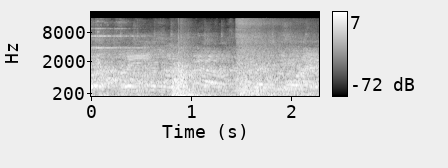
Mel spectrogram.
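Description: People talking over background music, with a few low thumps, the clearest about a second in.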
